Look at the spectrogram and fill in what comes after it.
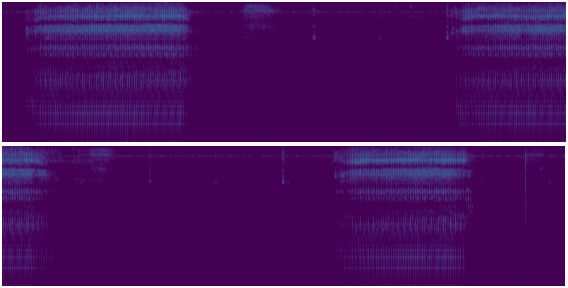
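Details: British bulldog snoring: three long, loud rattling snores about six seconds apart with quiet breathing between, roughly ten breaths a minute.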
